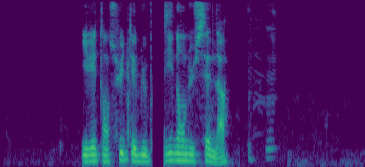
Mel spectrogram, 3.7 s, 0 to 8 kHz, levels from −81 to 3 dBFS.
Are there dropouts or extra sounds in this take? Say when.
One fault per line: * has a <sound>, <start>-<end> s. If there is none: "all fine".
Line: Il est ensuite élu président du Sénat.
* has a dropout, 1.5-1.6 s
* has a cough, 2.5-2.8 s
